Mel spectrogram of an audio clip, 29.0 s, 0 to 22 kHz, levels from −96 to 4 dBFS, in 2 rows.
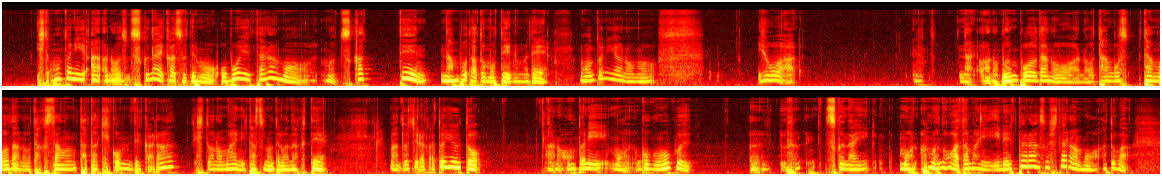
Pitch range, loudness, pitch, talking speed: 150-195 Hz, -18 LUFS, 170 Hz, 265 characters per minute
